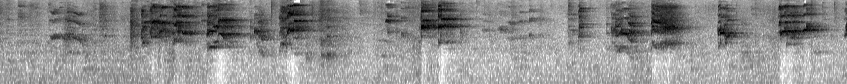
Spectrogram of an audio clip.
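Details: African lovebirds chirping and singing: harsh, high-pitched chirps and squeaks in short bursts, about one every half second to second, with brief quiet gaps and a faint low hum beneath.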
